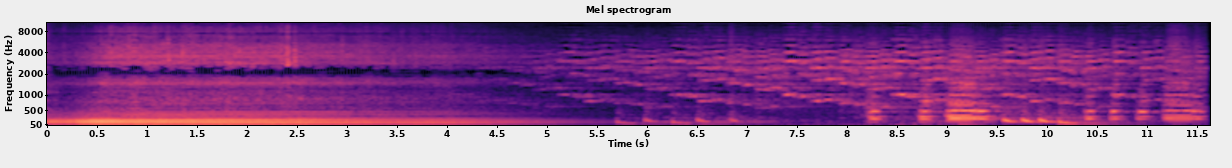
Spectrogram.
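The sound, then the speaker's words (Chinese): A car engine idles steadily and then pulls away, its loud mid-pitched hum fading as it drives off, followed by a series of irregular knocks and bumps. “坐稳了啊，哎，请让一下，我开车了。”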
